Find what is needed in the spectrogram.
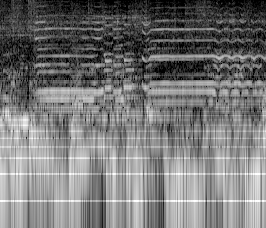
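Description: Live band with harp, clarinets, brass and drum kit playing: long held notes from about half a second in, moving to a higher chord about halfway through, the top note wavering near the end over a steady beat.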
